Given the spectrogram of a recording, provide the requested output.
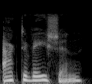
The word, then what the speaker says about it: activation: For example, activate becomes activation and the T turns into a sh sound because of this pattern.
